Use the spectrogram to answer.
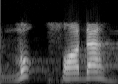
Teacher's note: صاد کو سیٹی کی آواز میں اور پر پڑھیں گے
